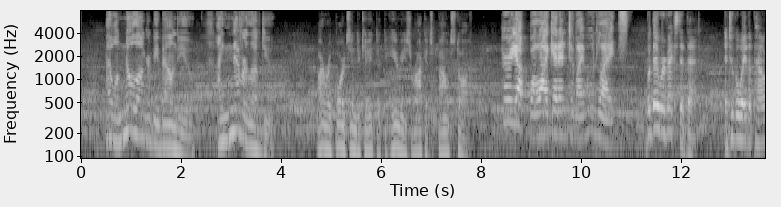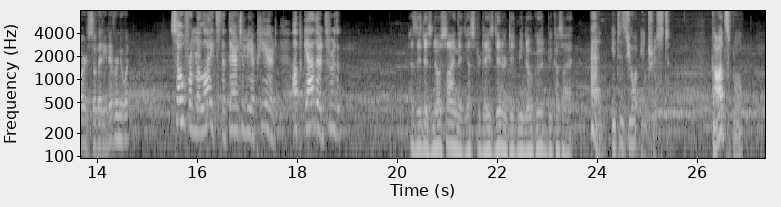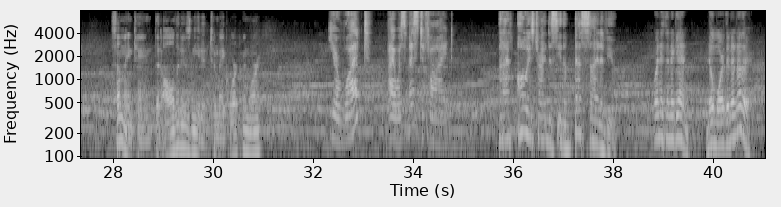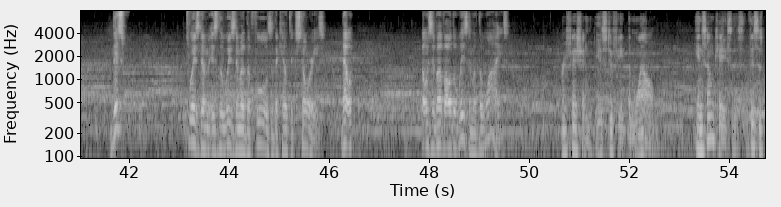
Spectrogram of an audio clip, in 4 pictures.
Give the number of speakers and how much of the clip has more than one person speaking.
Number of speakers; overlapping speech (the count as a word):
eight, no overlap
